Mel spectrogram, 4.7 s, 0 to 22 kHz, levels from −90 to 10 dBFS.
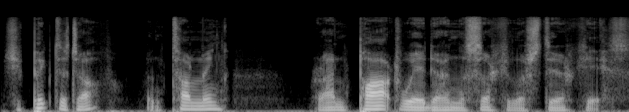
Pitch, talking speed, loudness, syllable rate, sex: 95 Hz, 165 wpm, -21 LUFS, 5.7 syllables/s, male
